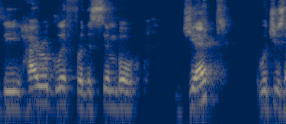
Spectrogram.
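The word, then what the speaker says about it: Djet: is that is the hieroglyph for the symbol jet which is how you pronounce it and what you see on top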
